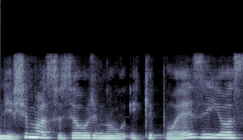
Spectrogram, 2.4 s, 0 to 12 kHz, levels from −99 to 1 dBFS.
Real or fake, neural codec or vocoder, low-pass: fake; codec, 16 kHz, 2 kbps, FunCodec, trained on LibriTTS, 25 frames a second; 7.2 kHz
